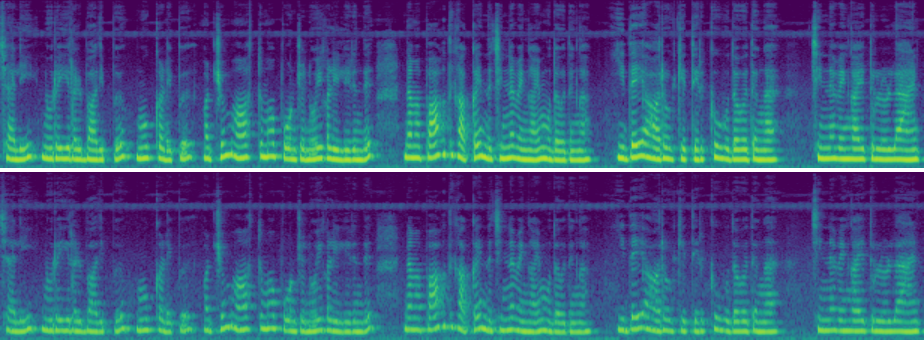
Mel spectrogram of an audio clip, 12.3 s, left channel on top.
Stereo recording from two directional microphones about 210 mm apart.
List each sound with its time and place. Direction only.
0.0 s a woman's voice: 30° left (ahead or behind)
